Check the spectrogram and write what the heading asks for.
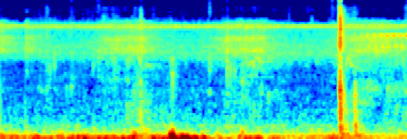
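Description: Handfuls of wet clay scooped out by hand and dropped onto a wooden board, with one soft thud about halfway through, over a steady high hum of insects. A single sharp click comes near the end.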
